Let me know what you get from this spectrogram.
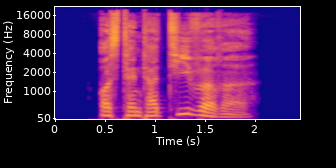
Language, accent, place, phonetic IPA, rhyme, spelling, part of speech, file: German, Germany, Berlin, [ɔstɛntaˈtiːvəʁə], -iːvəʁə, ostentativere, adjective, De-ostentativere.ogg
- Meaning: inflection of ostentativ: 1. strong/mixed nominative/accusative feminine singular comparative degree 2. strong nominative/accusative plural comparative degree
